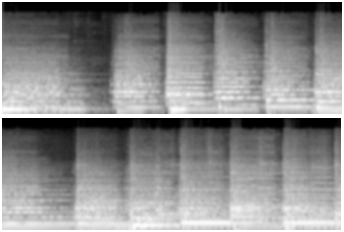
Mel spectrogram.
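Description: A jazz band's horns play a national anthem in slow, held chords, with a short break between phrases about a second and a half in.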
